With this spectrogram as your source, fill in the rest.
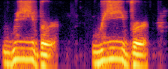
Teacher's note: so you notice that the first syllable stands out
